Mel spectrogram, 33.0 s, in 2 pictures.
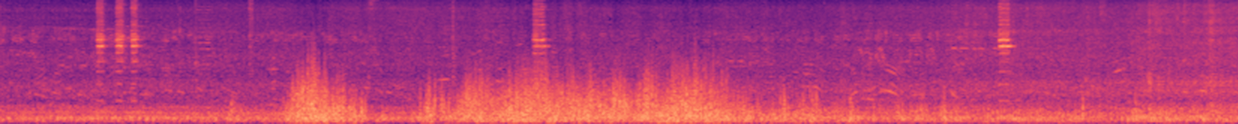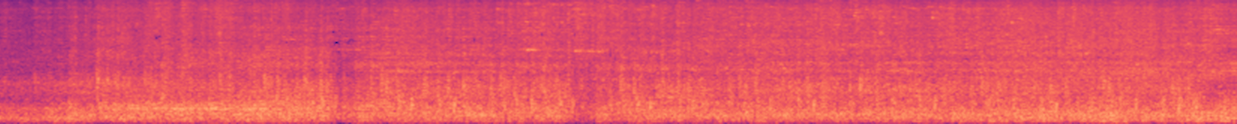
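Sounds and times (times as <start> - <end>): diesel train passing: 0.0 - 33.0
train wheels on rails: 0.0 - 33.0.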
